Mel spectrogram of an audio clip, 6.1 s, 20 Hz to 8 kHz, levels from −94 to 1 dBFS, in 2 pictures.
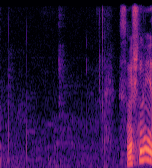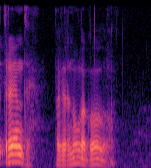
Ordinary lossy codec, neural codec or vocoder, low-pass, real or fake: none; none; 7.2 kHz; real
